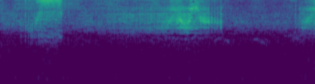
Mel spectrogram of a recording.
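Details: A cicada singing freely in the wild gives loud, hissing buzzes that swell and fade in repeated surges.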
